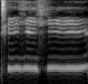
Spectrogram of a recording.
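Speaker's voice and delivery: very high little giggle. Retelling a game scene where onlookers react: imitating giggling characters. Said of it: "the Scions are all like".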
